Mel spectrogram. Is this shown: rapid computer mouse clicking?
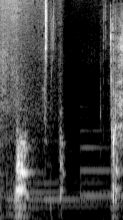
no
